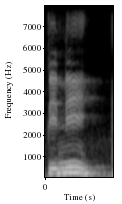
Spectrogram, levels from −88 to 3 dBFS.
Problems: none marked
